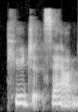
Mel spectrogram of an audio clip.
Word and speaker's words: Puget Sound: with her kids and doing skinny dips in Puget Sound. Have I pronounced that correctly?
